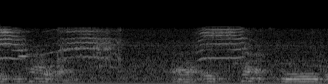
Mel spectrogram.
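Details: A female Siamese cat, told to get down, answers back with two drawn-out, wavering meows while a person speaks quietly underneath.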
